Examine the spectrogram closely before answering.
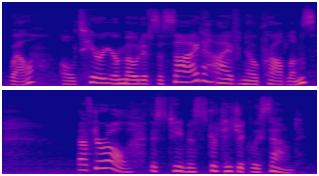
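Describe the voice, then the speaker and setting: Low-voiced, poised female strategist. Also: very animated, normal speed, a bit bright. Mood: cool, assured. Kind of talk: anime video game voice acting.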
